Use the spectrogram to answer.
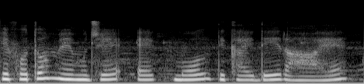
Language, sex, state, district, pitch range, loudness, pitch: Hindi, female, Arunachal Pradesh, Papum Pare, 210-240 Hz, -16 LUFS, 225 Hz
